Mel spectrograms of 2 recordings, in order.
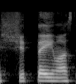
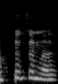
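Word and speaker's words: しています: शितमस stay शित्तेइमास, state शिस्टेमस। Exactly timer. शित्तेइमास। शितमस ठीक है, आपने शितमस शित्तेइमास नहीं बोलना, जो बीच वाला ई है वो हमारा साइलेंट हो जाएगा बिल्कुल।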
